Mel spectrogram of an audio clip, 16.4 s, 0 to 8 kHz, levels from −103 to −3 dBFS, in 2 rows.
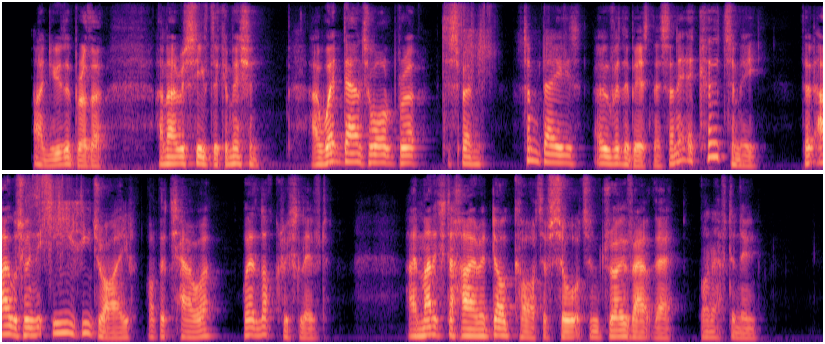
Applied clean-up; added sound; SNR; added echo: neural mask model DeepFilterNet 3.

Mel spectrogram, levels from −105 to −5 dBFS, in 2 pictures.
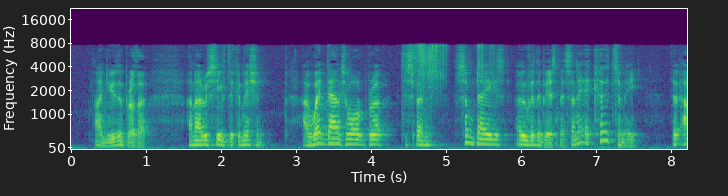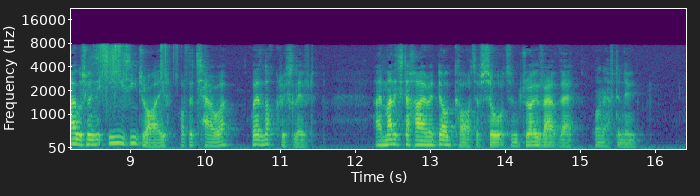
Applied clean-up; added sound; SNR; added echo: none; Coin (dropping); 10 dB; none.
